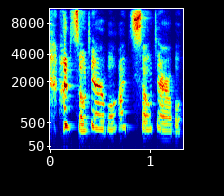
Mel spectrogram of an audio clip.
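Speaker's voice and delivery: high, loud, cracking up; real laughing. Real, not acted. Fan confessing thirst to viewers, laughing at herself. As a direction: laugh helplessly through a self-mocking confession.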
